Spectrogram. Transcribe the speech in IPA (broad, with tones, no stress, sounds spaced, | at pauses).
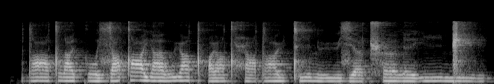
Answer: dˤ yː˨ tˤ l e˧ k o˨ zʲ ə˨˦ tˤ œ˦ j a˧ w yː˧ tˤ ʔ yː˨ tˤ ħ e˨ dˤ yː˧ tʼ i˧ l yː˨ zʲ a˨ ʈ͡ʂʰ œ˧ l e˧ j iː˦ ŋ͡ǁ i˦˨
